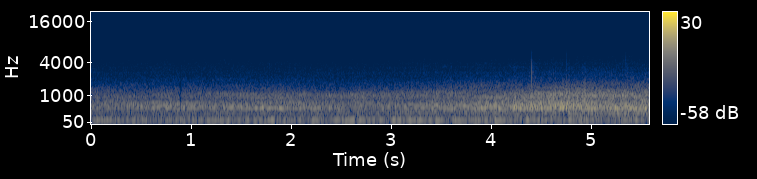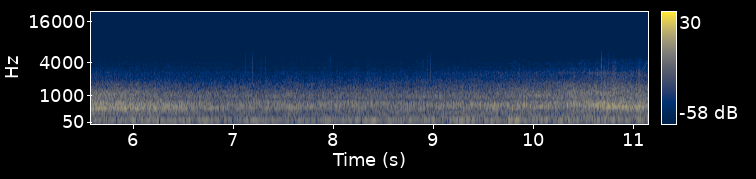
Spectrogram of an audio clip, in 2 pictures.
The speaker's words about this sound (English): So I suppose in any moment we can expect the CF-105, the Avro Arrow, to come rushing up the runway and take off. I hear a sound.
